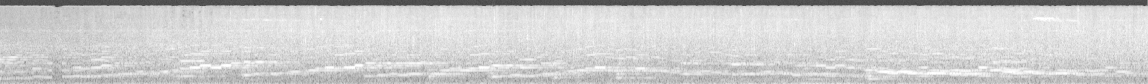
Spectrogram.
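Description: Background music, a melody of short notes stepping up and down, over the steady rush of a mountain stream running over rocks, which comes in about a second in.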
